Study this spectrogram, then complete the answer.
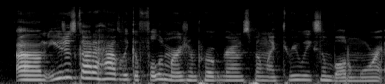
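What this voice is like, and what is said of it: Maryland regional accent. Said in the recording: “we moved from Virginia to Maryland ... That's where I got this stupid fucking accent from”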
